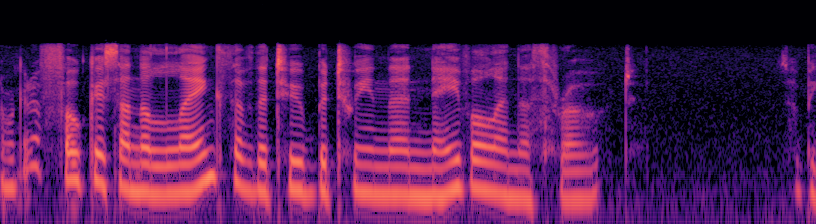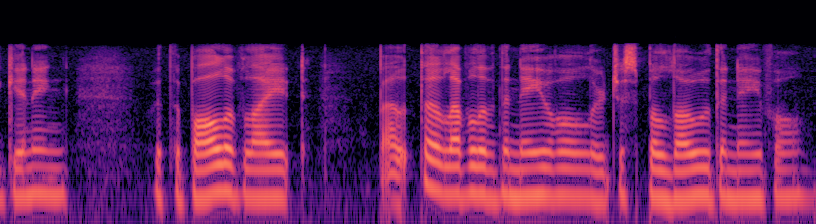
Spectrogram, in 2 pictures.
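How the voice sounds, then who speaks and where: A woman teaching guided meditation, speaking softly with calm, gentle instructions and long pauses. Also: low-pitched, no room sound, muffled recording.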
